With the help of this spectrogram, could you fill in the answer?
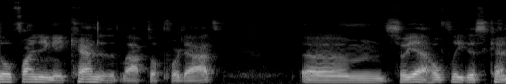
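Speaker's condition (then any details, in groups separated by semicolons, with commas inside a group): No condition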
